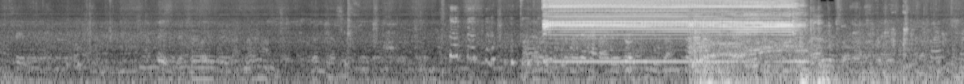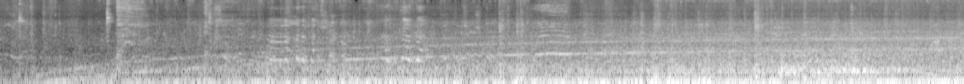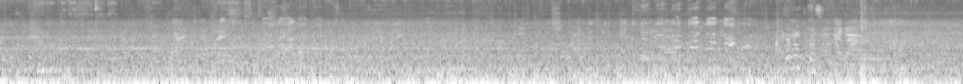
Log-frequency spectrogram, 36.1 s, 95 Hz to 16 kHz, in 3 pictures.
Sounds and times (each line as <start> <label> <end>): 0.0 Tram ride 36.1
